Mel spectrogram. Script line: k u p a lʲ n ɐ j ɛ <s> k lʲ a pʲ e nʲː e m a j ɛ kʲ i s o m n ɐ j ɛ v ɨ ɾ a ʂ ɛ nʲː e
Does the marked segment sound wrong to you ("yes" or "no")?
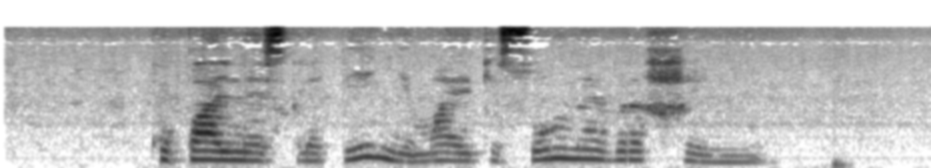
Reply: no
